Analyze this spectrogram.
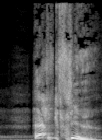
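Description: A single loud sneeze bursts out after a brief quiet lead-in, with a sharp onset followed by a falling, breathy tail.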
